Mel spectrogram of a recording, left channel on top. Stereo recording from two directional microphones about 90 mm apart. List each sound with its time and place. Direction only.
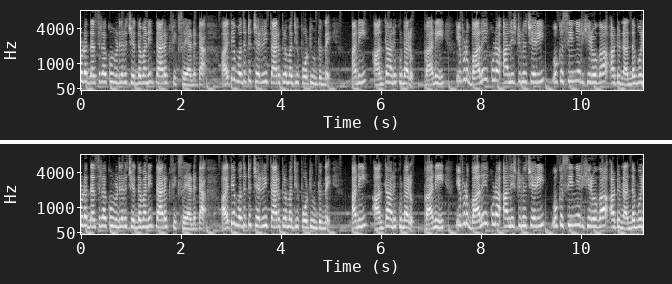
0.0 s a woman's voice: 40° right (ahead or behind)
